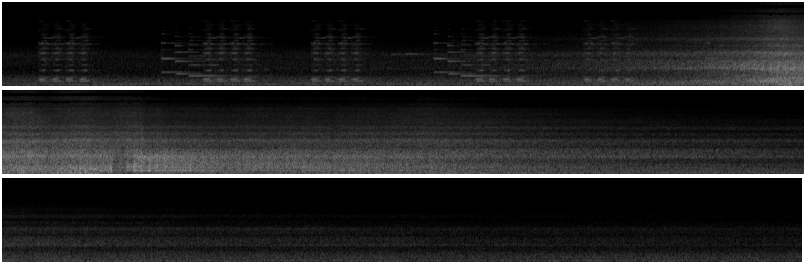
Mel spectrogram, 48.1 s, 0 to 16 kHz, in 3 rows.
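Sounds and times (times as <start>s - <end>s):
electric train passing at speed: 0.0s - 48.0s.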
